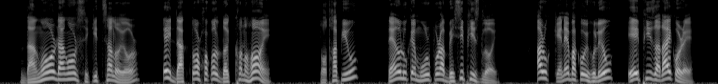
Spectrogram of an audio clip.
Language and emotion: Assamese, angry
